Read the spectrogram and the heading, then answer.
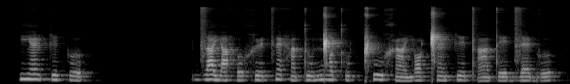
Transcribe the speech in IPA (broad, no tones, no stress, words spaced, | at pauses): jɛ̃ kɪkʊ | d͡zajaho xʏt͡sɛ̃hã tuŋ͡ǁɔtʼu ǁʰu xãjɔǁɛ̃ kɪtʼãte d͡zɛɡʊ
